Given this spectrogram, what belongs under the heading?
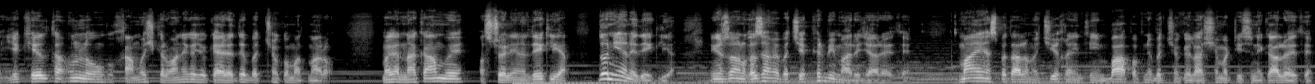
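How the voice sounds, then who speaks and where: The video commentator's voice is fairly low and fairly bright as he narrates a scripted political piece with dramatic emphasis and rhetorical flourish. Music plays beneath him.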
